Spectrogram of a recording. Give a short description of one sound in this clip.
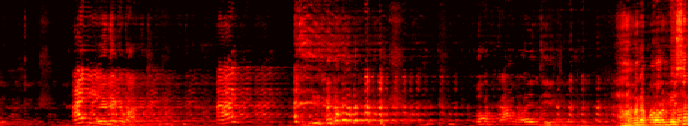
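A young man sings into a microphone.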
